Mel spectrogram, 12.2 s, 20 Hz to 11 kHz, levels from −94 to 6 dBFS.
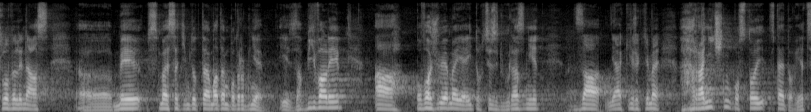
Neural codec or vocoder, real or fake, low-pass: vocoder, 24 kHz, 100 mel bands, Vocos; fake; 9.9 kHz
